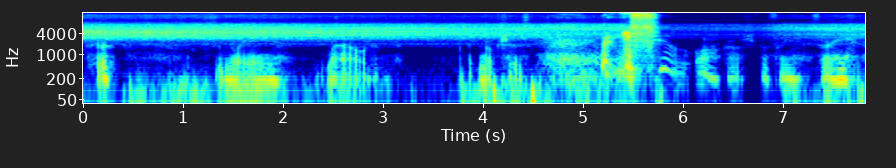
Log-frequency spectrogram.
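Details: One loud, sharp sneeze recorded outdoors while camping in the Australian bush, with insect buzz and brief talk around it.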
